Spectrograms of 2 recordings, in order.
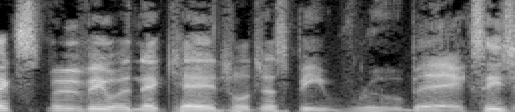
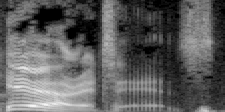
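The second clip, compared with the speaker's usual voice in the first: posh monocle gentleman; 6 semitones higher, 6 dB louder, much slower than usual. Retold or imitated. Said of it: "he makes that noise".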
